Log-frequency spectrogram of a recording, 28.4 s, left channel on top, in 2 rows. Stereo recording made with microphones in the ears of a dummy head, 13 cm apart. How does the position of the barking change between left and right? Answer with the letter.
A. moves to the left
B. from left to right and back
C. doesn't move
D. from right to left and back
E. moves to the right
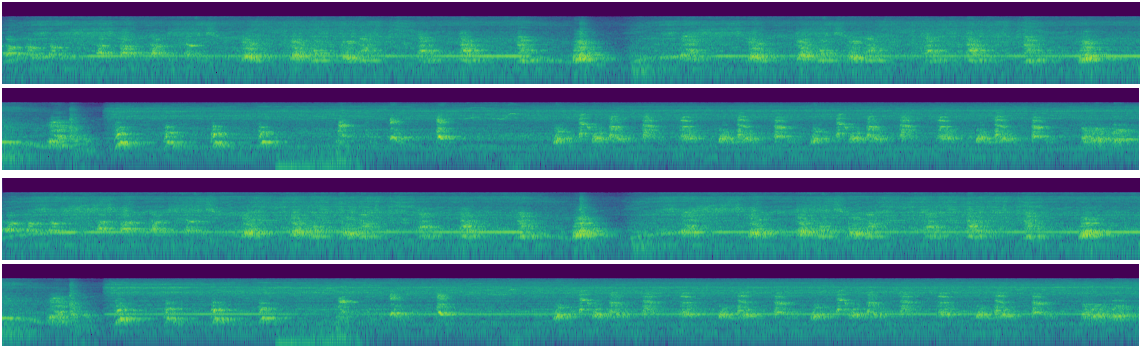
C.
